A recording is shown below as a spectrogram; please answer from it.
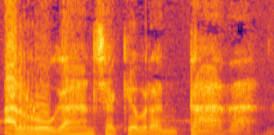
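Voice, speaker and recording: A man's voice: fairly low pitch, lively intonation, takes it slowly, slight background noise. A man preaching a sermon in Spanish, impassioned, building emphatic lists and calling his listeners brother.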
